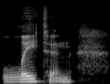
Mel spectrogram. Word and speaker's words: Leighton: remember my Gordon's education and it should be pronounced Leighton uh so what did you make of Leighton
